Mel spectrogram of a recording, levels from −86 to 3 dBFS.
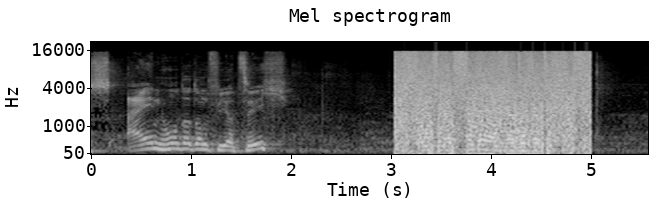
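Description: From 3.03 to 4.99 s, samples built from the wrong bytes turn fast-changing low bits into each value's bulk, so the sound collapses into loud, harsh broadband noise.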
